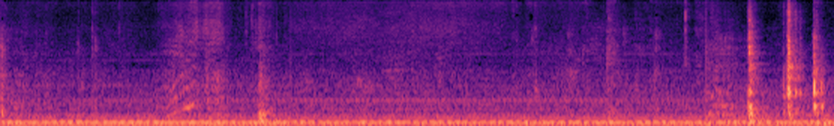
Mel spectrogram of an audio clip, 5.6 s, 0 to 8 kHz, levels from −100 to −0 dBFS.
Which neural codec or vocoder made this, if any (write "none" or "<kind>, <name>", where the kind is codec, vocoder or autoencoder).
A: none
